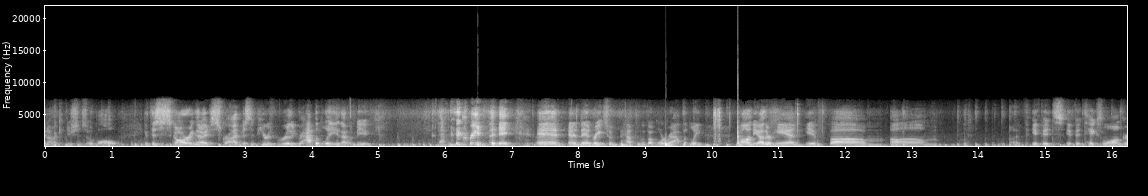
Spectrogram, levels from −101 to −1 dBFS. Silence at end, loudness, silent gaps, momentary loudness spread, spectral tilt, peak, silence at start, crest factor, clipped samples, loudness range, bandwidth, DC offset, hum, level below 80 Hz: 0 s; -22 LUFS; none; 18 LU; -2 dB/octave; 0 dBFS; 0 s; 24 dB; under 0.1%; 9 LU; 7.6 kHz; under 0.1%; none; -68 dBFS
